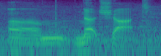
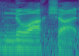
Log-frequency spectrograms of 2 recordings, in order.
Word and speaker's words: Nouakchott: Nutshot. Oh no, we're headed to Nutshot. Nouakchott, yes, in Mauritania.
